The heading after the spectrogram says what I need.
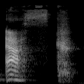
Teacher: Say K. It's the last sound in ask. It doesn't turn our voice box on. · Term: unvoiced sound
